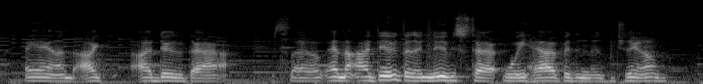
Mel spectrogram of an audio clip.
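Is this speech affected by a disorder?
Yes: dystonia; physical therapy and exercise.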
